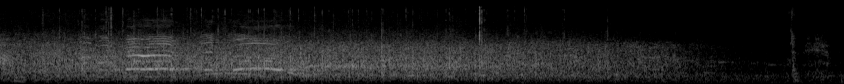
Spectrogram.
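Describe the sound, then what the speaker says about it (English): Parents in a large commencement audience clapping, a broad sustained wash of applause that swells early, holds for several seconds and then fades out, with faint voices mixed in. "Yeah, that parents are clapping."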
